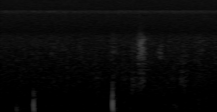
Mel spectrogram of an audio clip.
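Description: A few faint taps of handwriting on a tablet touchscreen, sparse against near silence, the clearest about a second in.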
